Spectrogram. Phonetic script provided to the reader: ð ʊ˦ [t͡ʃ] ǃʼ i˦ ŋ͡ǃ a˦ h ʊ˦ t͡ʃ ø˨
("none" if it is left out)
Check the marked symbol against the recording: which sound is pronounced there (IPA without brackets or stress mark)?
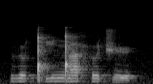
none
